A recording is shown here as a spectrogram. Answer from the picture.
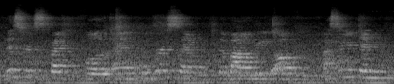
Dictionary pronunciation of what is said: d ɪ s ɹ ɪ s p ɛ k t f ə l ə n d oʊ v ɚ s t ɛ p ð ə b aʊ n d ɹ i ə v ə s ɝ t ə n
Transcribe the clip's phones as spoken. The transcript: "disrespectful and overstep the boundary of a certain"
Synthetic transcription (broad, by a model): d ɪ s ɹ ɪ s p ɛ k t f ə l ə n d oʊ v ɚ s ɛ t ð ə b aʊ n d i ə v ə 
